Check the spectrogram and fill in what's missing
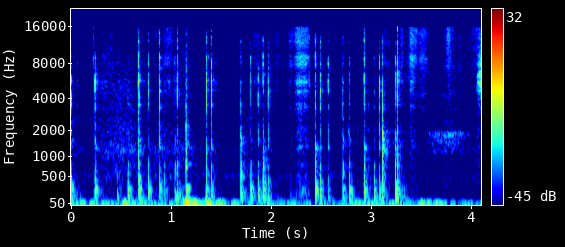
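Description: A flat, solid, unpainted pine snowflake-shaped Christmas ornament, palm-sized and lying on a sketchbook page, is tapped with painted fingernails and fingertips. A fast, irregular run of short, dull, low knocks mixes with light clicky tips. Each tap dies away almost instantly with no ring.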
